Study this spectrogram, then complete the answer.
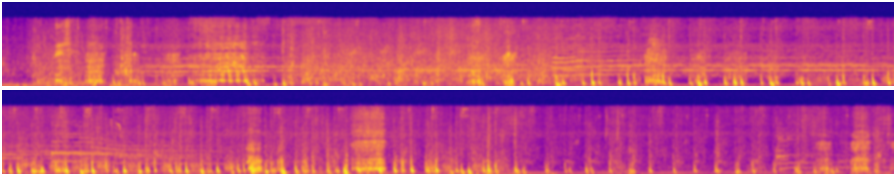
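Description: Rhythmic hoofbeats clop steadily throughout, with a horse whinny partway in and some music or tonal sounds underneath.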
